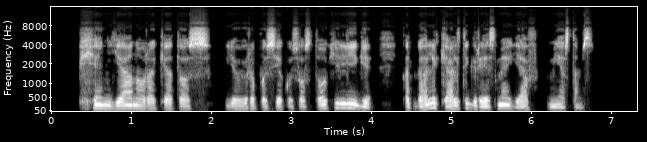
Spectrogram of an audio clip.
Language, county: Lithuanian, Marijampolė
